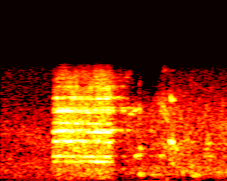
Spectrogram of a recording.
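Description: A single loud car horn honk lasting about half a second, sharp and steady, rising out of low background noise before fading back to faint ambient sounds.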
